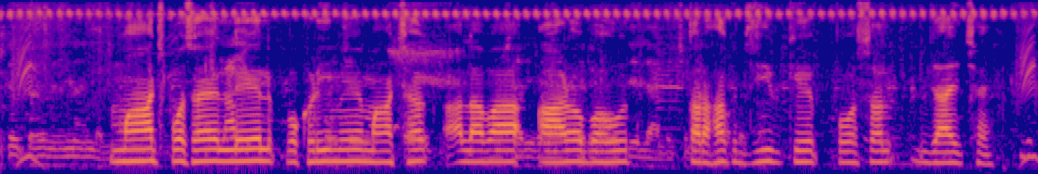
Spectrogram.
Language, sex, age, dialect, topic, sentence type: Maithili, male, 18-24, Bajjika, agriculture, statement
